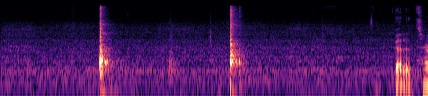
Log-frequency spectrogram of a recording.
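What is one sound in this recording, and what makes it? Pots and utensils clatter on a stove.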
